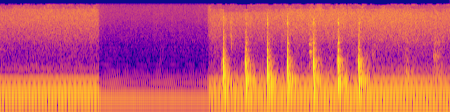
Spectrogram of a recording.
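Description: Rapid knocking on a door comes in a quick, even series of sharp raps over a low steady hum, after a brief quieter pause.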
